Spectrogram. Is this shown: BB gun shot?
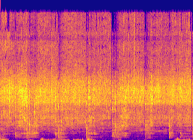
no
